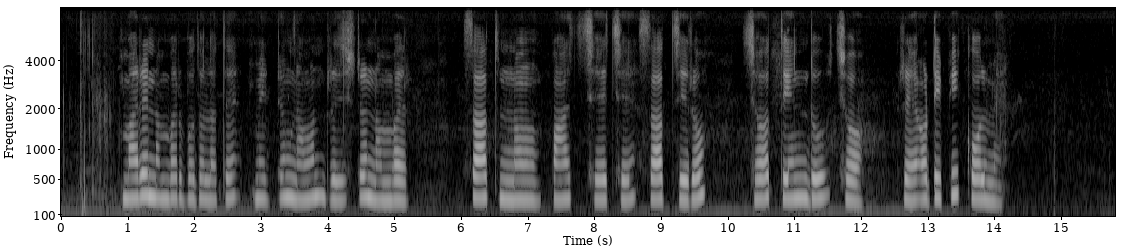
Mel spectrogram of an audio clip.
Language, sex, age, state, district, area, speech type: Santali, female, 18-30, Jharkhand, Seraikela Kharsawan, rural, read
